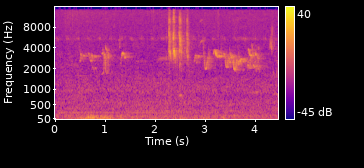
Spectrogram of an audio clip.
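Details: At a birdbath, a red-faced mousebird utters clipped, high whistled notes, several slurring downward, broken by a brief splash in the middle, over low background rumble.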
